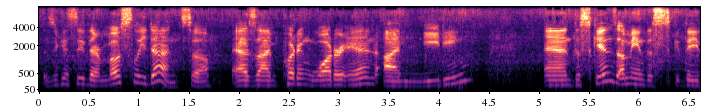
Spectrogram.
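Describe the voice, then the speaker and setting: A man's voice: on the high side, bright, forceful tone, slight background noise, poor audio. A young man from Nigeria, chatting casually as he cooks in his home kitchen and explains each step. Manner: chatty, explains while working. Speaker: home cook. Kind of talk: casual cooking video.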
